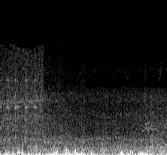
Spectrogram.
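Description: Ride on the back of a motorcycle taxi: the small motorcycle engine running with rough, steady road and wind noise.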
